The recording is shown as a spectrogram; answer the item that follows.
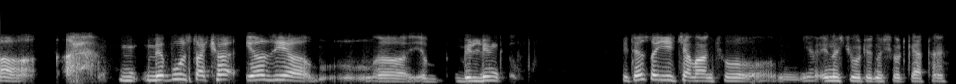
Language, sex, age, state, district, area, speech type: Kashmiri, male, 45-60, Jammu and Kashmir, Srinagar, urban, conversation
